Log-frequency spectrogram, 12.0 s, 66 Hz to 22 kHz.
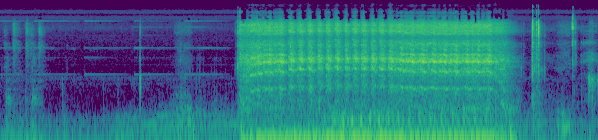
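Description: A Mazda RX-8 R3 rotary engine with a suspected failed motor cranks steadily for about five seconds without catching, a loud, even whirring drone that stops abruptly. Quieter background sounds come before and after.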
